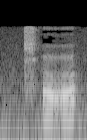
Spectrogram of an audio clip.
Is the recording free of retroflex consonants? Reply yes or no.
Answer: no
